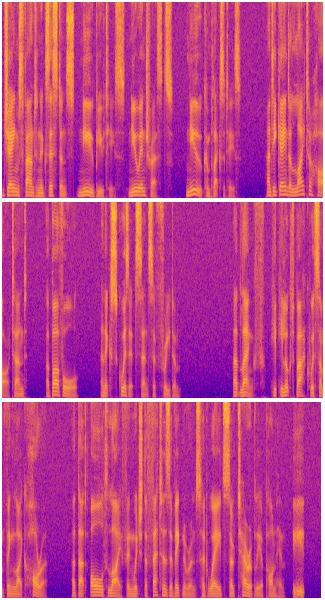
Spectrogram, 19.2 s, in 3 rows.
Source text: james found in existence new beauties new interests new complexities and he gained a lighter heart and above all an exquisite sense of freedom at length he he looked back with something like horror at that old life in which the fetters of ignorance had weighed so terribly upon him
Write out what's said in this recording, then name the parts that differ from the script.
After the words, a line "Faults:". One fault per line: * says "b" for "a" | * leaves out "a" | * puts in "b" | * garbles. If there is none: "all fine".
james found in existence new beauties new interests new complexities and he gained a lighter heart and above all an exquisite sense of freedom at length he he looked back with something like horror at that old life in which the fetters of ignorance had weighed so terribly upon him
Faults:
all fine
